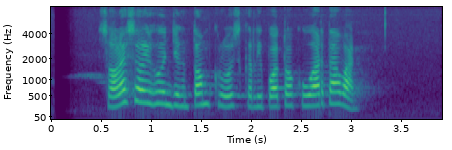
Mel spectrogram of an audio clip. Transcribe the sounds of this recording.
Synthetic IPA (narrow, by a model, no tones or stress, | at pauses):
sɔlɛhsɔliɦʊnd͡ʒɨŋt̪ɔmkɾuskɨrdipɔt̪ɔkuwart̪awan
